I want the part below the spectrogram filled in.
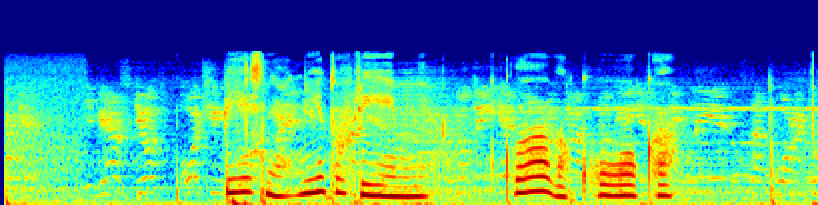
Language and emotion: Russian, sad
